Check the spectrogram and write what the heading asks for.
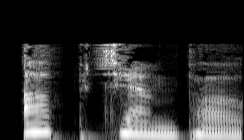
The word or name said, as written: uptempo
